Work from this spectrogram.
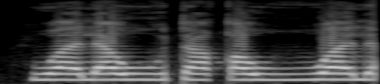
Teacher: کیونکہ قاف حروف تفخیم میں سے ہے تو ہم یہ حرف کو موٹی آواز میں پڑھیں گے. واو پہ تشدید ہے لہذا ہمیں 2 حرف کے برابر واو کو پڑھنا ہے کیونکہ تشدید کی اصلیت 2 حرف ہے. · قاف کی ادائیگی زبان کے جڑ اور تالو کے نرم حصے سے ہے. کیونکہ قاف حروف تفخیم میں سے ہے تو ہم یہ حرف کو موٹی آواز میں پڑھیں گے. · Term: حرف القاف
